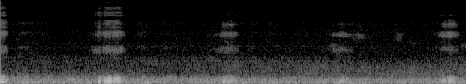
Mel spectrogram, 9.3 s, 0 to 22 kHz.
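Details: Asleep, the male Beagle Pero, lemon and white and born 22 February 2015, gives soft, rough low snores roughly every two to two and a half seconds, quieter and less even, with faint room hiss between.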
